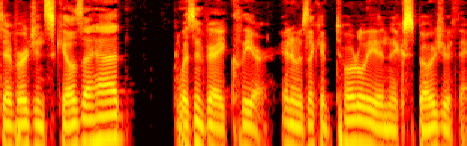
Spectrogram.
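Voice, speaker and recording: A man's unremarkable speaking voice with an American accent, fairly low in pitch, at a moderate pace with ordinary pitch variation, in a dry, close sound with no echo. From New Jersey. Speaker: experience design firm co-founder. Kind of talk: interview.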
